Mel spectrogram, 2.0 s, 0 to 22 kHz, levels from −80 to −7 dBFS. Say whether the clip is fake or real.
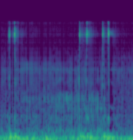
fake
